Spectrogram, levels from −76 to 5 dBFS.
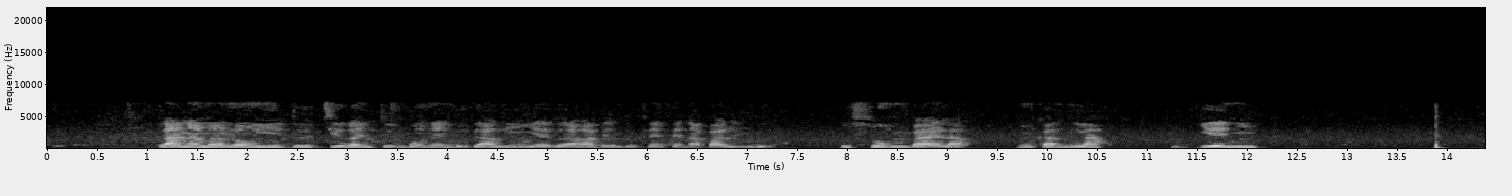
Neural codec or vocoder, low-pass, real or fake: none; 7.2 kHz; real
